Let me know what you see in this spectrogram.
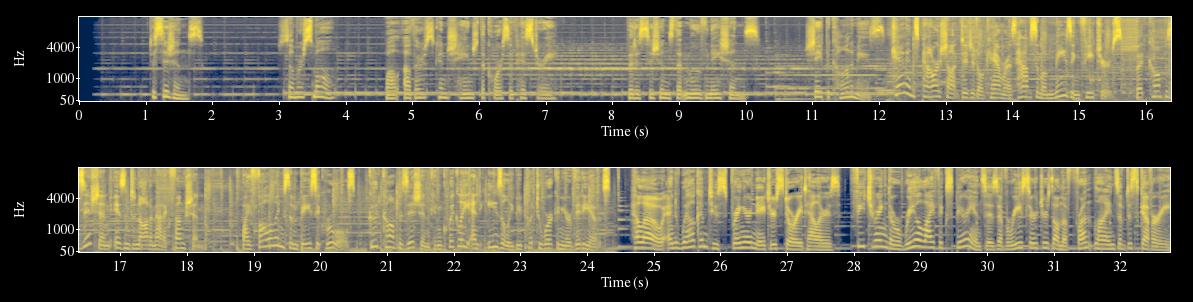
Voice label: General Narration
